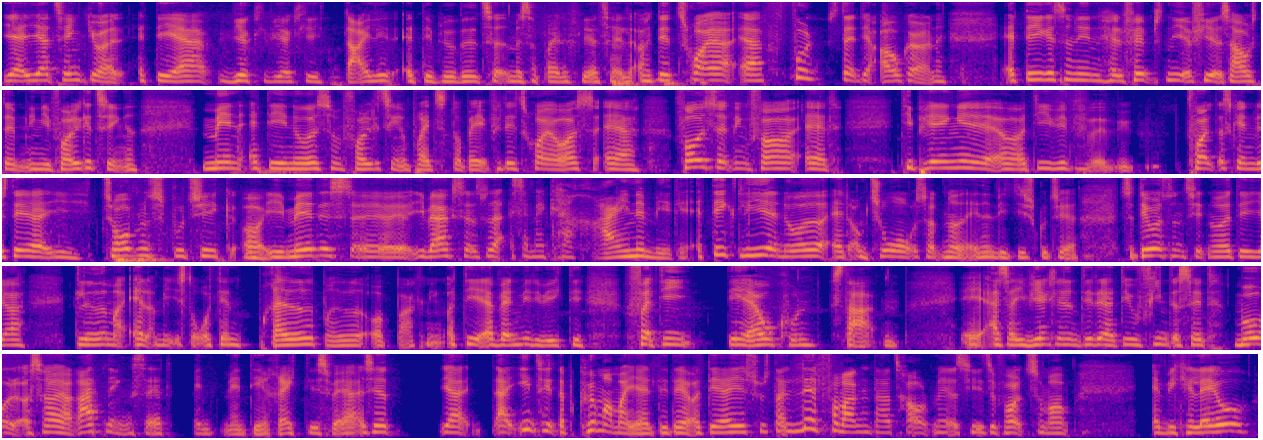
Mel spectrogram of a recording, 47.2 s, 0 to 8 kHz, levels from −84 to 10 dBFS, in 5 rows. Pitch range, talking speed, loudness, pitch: 185-215 Hz, 235 wpm, -20 LUFS, 200 Hz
